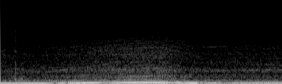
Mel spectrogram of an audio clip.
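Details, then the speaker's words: 2007 Honda Civic after work to fix cylinder 2 misfire (P0302): deep even rumble climbing with throttle and settling back, no stumble or missing beat; much smoother now. "oh okay wonderful seems to be much smoother now"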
